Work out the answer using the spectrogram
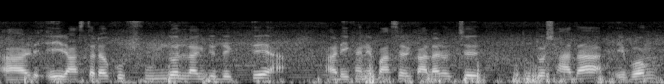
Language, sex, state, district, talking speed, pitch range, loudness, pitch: Bengali, male, West Bengal, North 24 Parganas, 145 wpm, 120-135 Hz, -16 LUFS, 125 Hz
